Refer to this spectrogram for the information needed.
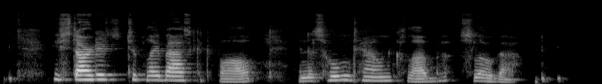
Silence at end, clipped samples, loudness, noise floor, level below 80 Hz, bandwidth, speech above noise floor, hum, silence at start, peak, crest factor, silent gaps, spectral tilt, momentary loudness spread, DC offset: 0.6 s; under 0.1%; -24 LUFS; -48 dBFS; -70 dBFS; 11.5 kHz; 25 dB; none; 0.1 s; 0 dBFS; 24 dB; none; -6 dB/octave; 18 LU; under 0.1%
